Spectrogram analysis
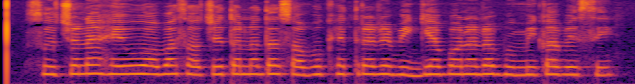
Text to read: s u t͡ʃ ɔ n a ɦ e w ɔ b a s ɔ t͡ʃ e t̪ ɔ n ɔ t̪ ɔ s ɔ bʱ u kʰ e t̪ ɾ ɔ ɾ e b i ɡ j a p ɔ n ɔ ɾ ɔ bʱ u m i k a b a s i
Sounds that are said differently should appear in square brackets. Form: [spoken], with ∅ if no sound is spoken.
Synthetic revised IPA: s u t͡ʃ ɔ n a ɦ e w ɔ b a s ɔ t͡ʃ e t̪ ɔ n ɔ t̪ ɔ s ɔ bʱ u kʰ e t̪ ɾ ɔ ɾ e b i ɡ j a p ɔ n ɔ ɾ ɔ bʱ u m i k a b [e] s i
